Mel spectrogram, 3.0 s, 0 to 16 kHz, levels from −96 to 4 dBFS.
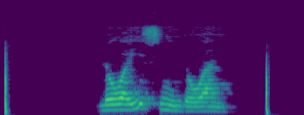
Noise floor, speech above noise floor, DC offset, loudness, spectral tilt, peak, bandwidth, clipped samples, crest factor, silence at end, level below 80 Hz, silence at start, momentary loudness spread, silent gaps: under -90 dBFS; over 61 dB; under 0.1%; -31 LUFS; -5.5 dB/octave; -6 dBFS; 7 kHz; under 0.1%; 26 dB; 0.35 s; -60 dBFS; 0.05 s; 9 LU; 0.14-0.96 s, 2.37-2.65 s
